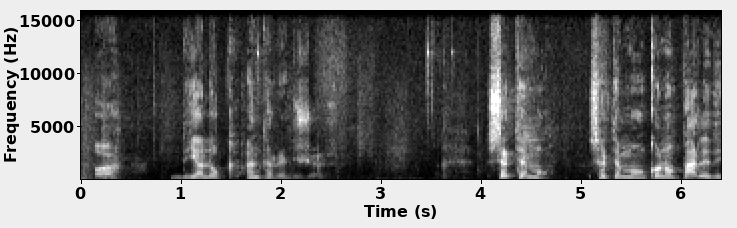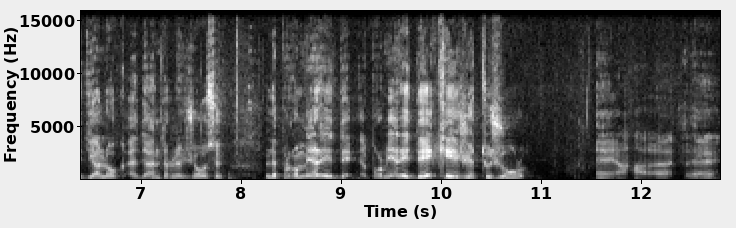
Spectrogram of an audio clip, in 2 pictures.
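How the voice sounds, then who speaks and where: A man's fairly high voice with a non-native accent, lively intonation, a fairly slow pace and long, frequent pauses. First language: not French (speaking French). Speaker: archbishop and Vatican diplomat. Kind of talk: panel talk. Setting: press club debate with audience. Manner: halting.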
